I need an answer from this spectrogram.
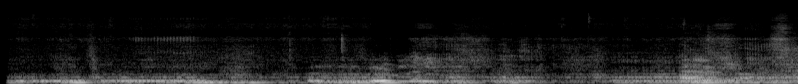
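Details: Lion teasing a buffalo: deep, rumbling low roars and growls in drawn-out bursts lasting a second or more, with a steady low drone underneath and loudness rising and falling through the recording.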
